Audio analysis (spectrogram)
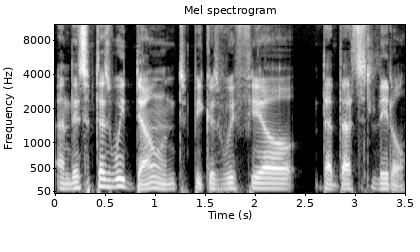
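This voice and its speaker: A man's fairly low, dark, mellow voice in a Mexican accent, with lively intonation at a moderate pace, dry and close with no echo, on a very clean recording with a silent background. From Mexico City. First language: Spanish. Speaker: instrumental rock guitarist. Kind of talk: casual interview chat.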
